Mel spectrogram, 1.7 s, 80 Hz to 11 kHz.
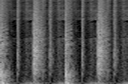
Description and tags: TECHNO LOOP NETWORK23
techno loop mash it up compression distortion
